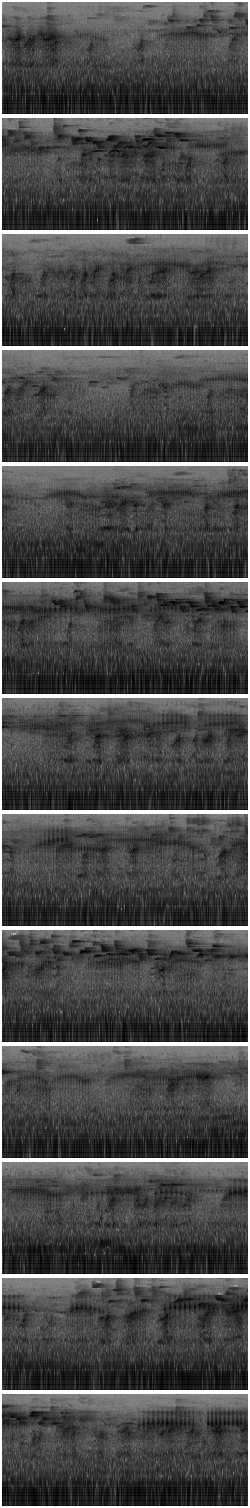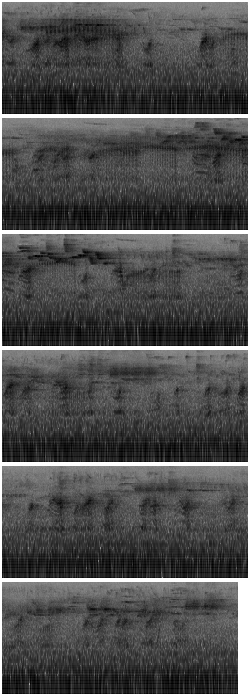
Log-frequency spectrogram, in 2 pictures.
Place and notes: Beckerbruch Park, Dessau-Roßlau, Deutschland - Naturkulisse am Wallwitzsee
Vogelgesang und Froschquaken | birdsong and frog croaking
